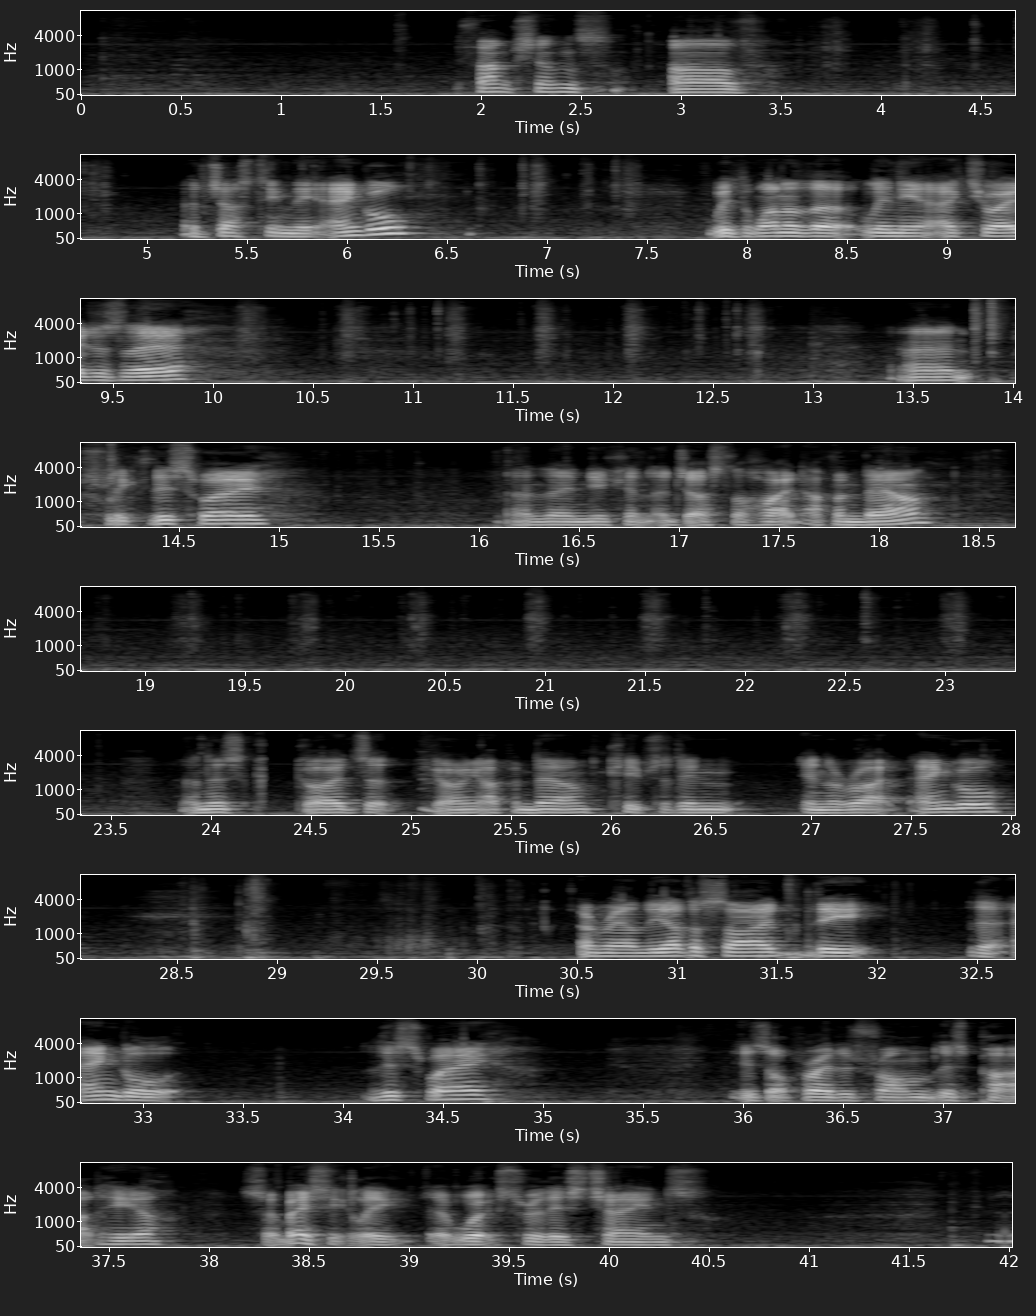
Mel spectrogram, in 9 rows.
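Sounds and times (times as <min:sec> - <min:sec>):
plastic toy parts clicking: 0:10.6 - 0:12.9.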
